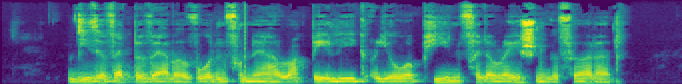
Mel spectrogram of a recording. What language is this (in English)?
German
